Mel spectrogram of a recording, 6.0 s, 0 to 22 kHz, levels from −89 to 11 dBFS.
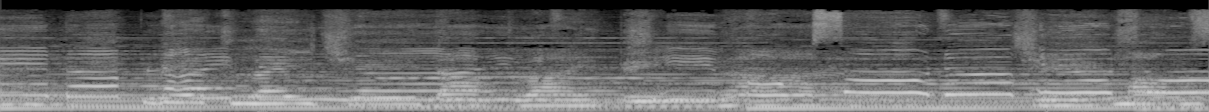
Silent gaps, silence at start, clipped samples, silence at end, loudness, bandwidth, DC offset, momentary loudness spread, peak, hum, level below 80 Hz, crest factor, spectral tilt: none; 0 s; under 0.1%; 0 s; -13 LUFS; 16.5 kHz; under 0.1%; 4 LU; -2 dBFS; none; -36 dBFS; 12 dB; -6 dB/octave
